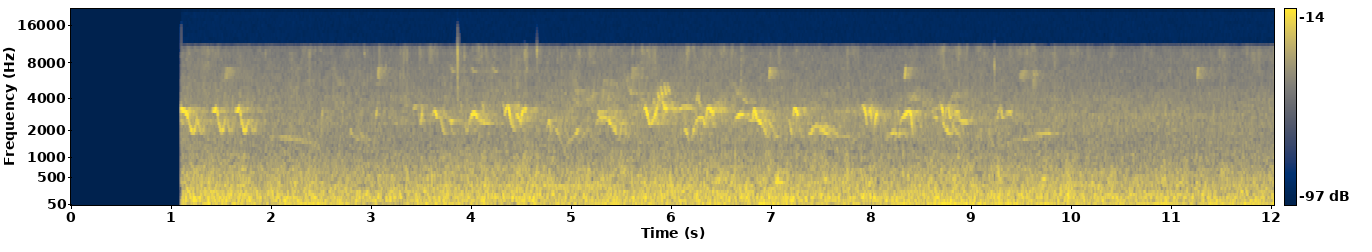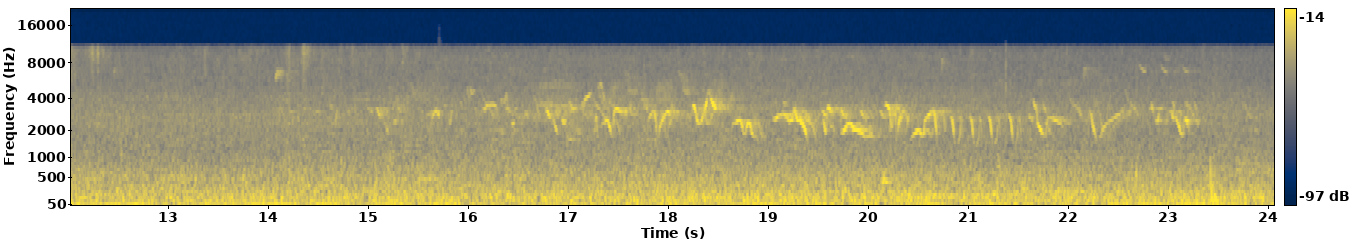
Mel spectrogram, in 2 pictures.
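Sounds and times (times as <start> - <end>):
low outdoor background noise: 1.1 - 24.0
small birds chirping: 1.1 - 24.0.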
